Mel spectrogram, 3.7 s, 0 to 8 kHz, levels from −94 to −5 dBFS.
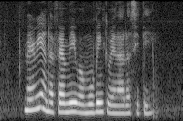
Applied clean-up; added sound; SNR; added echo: none; none; none; none.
